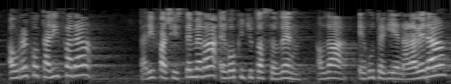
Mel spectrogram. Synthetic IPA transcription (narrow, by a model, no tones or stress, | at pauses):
awre̞ko̞t̪aɾifaɾa | t̪aɾifasist̪e̞meraʔe̞ɣ̞o̞kit̪ut̪ase̞wðe̞na̰wðae̞ɣ̞ut̪e̞ɣ̞ie̞naɾaβ̞e̞ɾa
